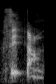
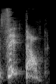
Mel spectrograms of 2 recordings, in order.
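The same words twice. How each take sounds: First: The words are clipped very short, barely audible. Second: The words are said fully, with audible vowels. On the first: The speaker calls it wrong. "너무 짧게 얘기를 해요. 혹은 거의 안 들리다시피" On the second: The speaker calls it right. "sit down 하면 되는데"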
